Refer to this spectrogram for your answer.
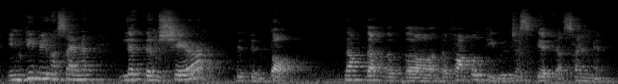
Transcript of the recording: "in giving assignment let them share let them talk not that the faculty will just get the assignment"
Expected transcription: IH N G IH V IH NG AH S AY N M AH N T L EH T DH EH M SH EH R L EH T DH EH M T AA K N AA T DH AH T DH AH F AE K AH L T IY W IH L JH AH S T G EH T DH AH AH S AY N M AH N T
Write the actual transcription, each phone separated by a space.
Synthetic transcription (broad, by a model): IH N G IH V IH NG AH S AY N M AH N T L EH T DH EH M SH EH R L EH T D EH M T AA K N AA T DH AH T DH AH F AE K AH L T IY W IH L JH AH S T G EH T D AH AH S AY N M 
